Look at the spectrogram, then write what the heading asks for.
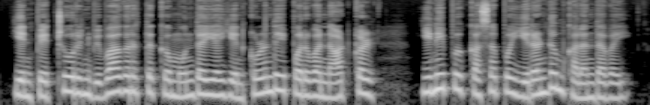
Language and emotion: Tamil, sad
